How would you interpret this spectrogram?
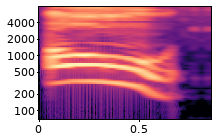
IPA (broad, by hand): oʊ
